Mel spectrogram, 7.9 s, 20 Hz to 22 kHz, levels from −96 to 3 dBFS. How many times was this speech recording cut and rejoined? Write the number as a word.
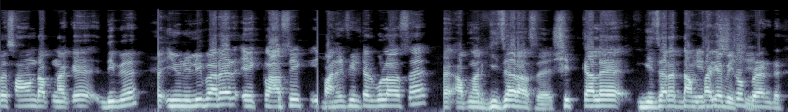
three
